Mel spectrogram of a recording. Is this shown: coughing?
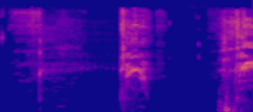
yes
